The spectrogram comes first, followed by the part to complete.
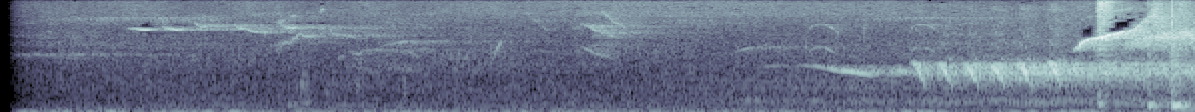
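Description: Birds chirping and calling in short sliding notes over a low outdoor hiss. Near the end a louder, fast-pulsing tone rises in volume.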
